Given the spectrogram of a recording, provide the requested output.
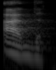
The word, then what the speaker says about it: add: Eh bien c'est faux, il faut dire to add, add, tout simplement. Il n'y a pas de H au début de ce mot.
